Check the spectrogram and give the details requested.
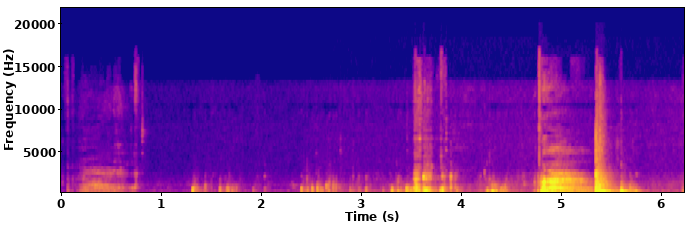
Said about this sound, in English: Let me have a drink of water.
